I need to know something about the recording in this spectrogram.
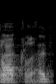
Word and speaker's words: Auckland: Not Auckland. But not Auckland, oddly enough. That's spelled with a C, a little redundant C, A-U-C-K.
